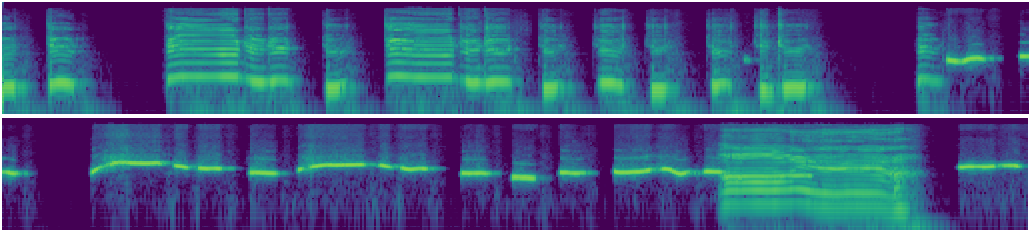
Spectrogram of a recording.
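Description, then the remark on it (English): Someone whistles a short, wandering melody, a TV theme tune, after a voice sings a quick, rhythmic run of notes. A loud, strained vocal burst cuts in near the end. “I always wanted to learn how to whistle that song.”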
